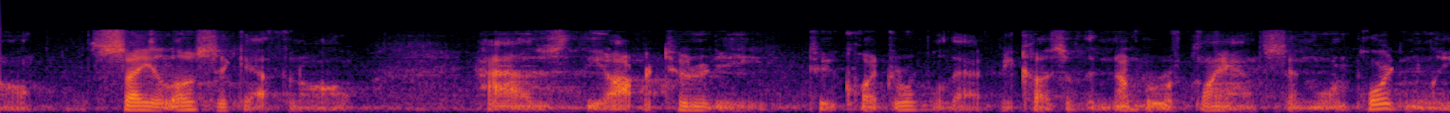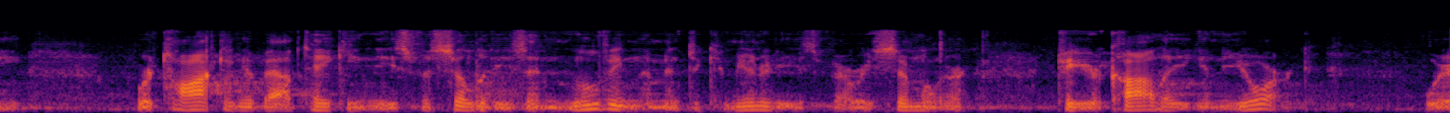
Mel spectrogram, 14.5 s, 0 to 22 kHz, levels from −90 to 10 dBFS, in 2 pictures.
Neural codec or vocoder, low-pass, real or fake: vocoder, 22.05 kHz, 80 mel bands, HiFi-GAN; 7.2 kHz; fake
